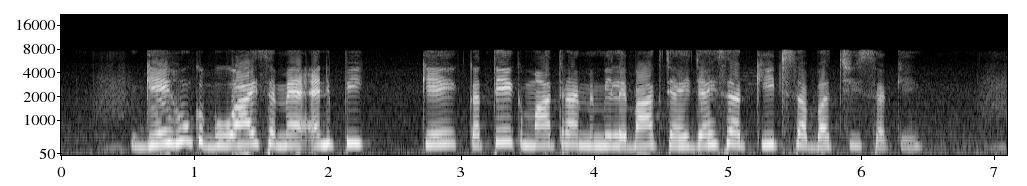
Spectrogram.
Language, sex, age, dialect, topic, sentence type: Maithili, female, 18-24, Southern/Standard, agriculture, question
